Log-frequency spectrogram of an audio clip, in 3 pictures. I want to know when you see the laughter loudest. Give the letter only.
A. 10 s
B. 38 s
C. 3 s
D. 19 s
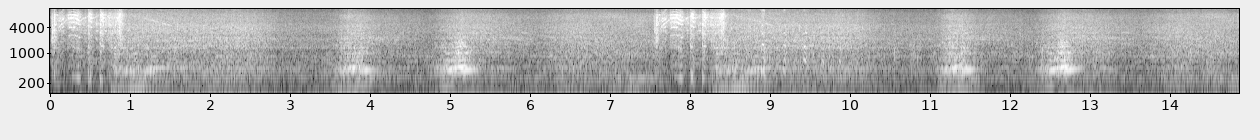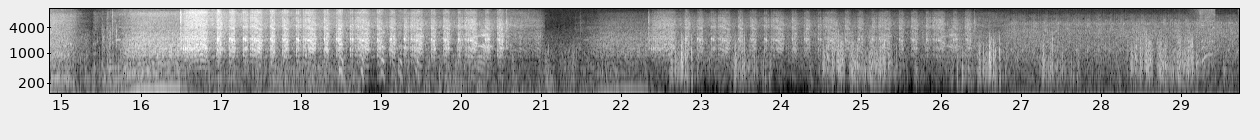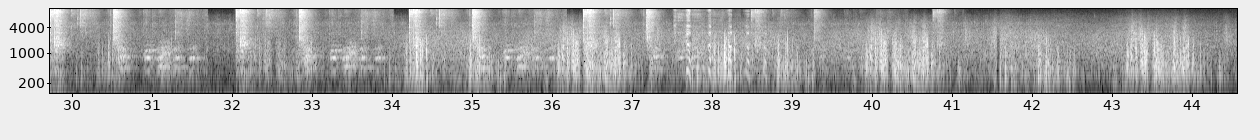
B.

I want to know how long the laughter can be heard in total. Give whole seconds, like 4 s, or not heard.
4 s.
